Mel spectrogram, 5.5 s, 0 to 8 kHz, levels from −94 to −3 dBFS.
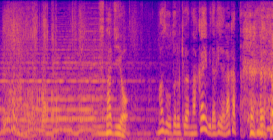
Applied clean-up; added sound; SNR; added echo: none; Zipper (clothing); 8 dB; none.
